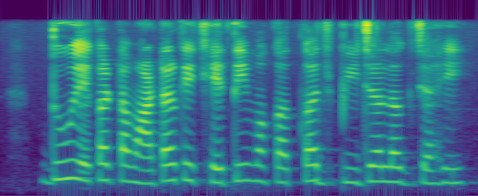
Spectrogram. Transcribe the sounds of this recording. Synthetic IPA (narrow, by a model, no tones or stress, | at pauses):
d̪uːeːkaʈəmaːʈəɾkekʰeːt̪imɐ̃kət̪̚kad͡ʒbiːd͡ʒalɐɡd͡ʒaːiː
